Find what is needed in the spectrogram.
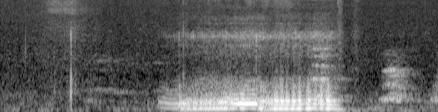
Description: My dog Rocko snoring.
